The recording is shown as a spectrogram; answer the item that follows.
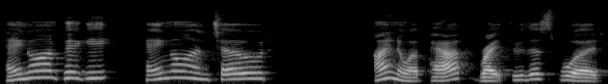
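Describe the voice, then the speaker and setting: A woman's voice: on the high side, takes it slowly, voice pushed up. A woman voicing a small, eager, helpful boy truck from a storybook, beeping and encouraging. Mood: reassuring.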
